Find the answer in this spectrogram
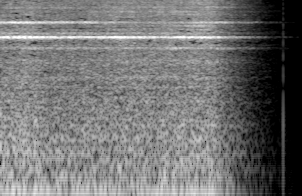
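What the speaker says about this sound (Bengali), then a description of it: "ট্রেন থেমেও গেল।" A cartoon train brakes to a halt. A loud, sustained screech of wheels and a rumbling roar fade out near the end, followed by one faint click.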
